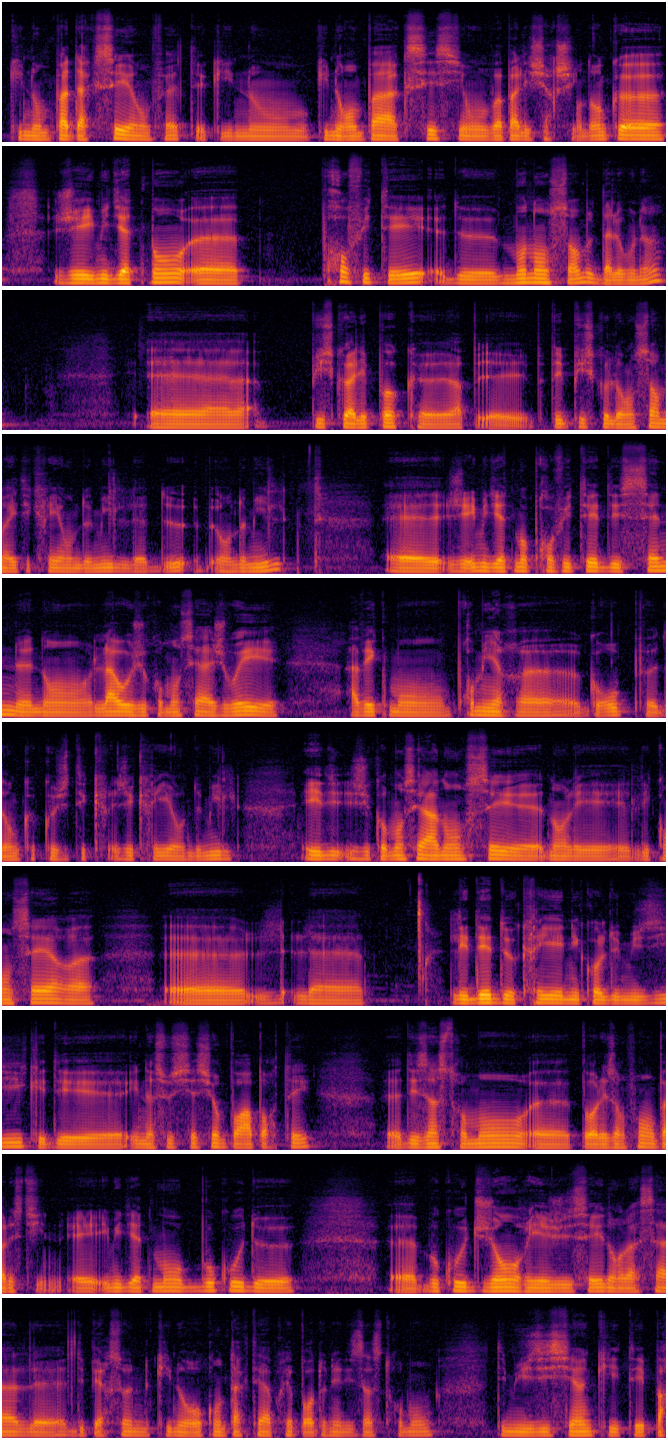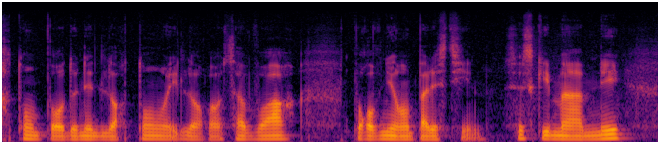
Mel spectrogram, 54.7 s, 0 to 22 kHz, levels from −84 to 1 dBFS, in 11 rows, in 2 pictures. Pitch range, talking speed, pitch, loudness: 90-105 Hz, 160 wpm, 95 Hz, -22 LUFS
